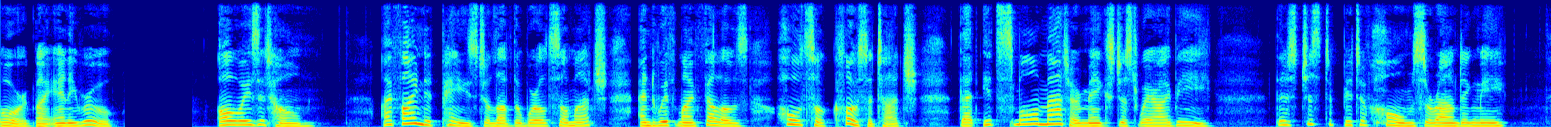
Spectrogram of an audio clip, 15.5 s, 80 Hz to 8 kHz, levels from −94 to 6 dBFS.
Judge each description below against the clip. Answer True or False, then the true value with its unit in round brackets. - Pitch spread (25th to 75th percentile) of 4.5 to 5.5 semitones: True (5.2 semitones)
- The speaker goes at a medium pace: True (160 wpm)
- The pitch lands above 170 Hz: True (190 Hz)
